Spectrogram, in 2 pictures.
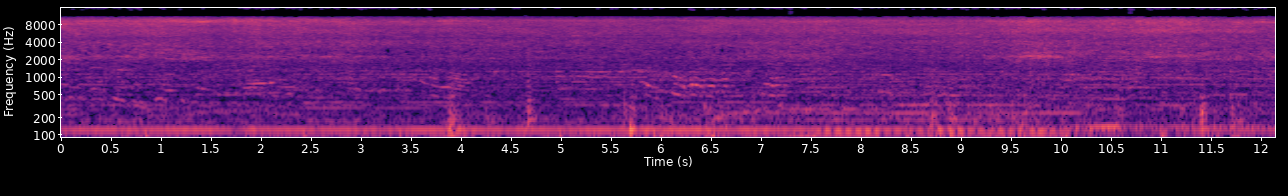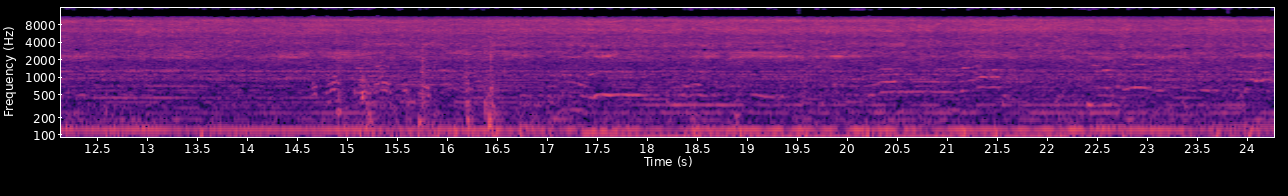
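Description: Shearing handpiece on an overhead-drive down tube running steadily, its comb and cutter clipping through a horned merino ram's thick fleece over the constant hum of the shearing machine.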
